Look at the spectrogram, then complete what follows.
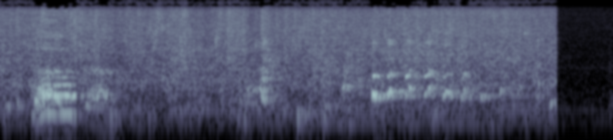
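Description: Water from a tub spout pouring into a filling bathtub, a steady rush that stops abruptly about seven seconds in.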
